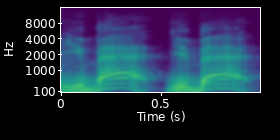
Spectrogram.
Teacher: fijaos esa E que casi es una A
